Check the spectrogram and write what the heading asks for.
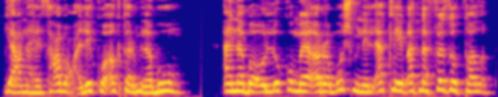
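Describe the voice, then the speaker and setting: A woman's voice: fairly high pitch, steady tone, racing, a little mellow, natural voice. A woman voicing a stern, commanding Egyptian police father in a cartoon story. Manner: commanding, blustering. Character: stern father, a police pasha who gives orders.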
